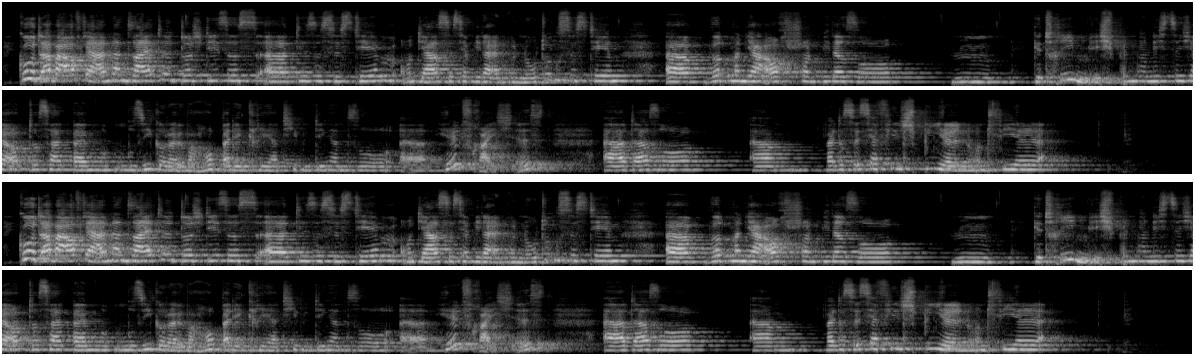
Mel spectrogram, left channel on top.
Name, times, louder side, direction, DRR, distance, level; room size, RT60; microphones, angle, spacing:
voice 1, 0.2-8.9 9.5-9.9 10.3-18.8 19.4-19.9 20.1-22.3, right 1 dB, 5° right, 3 dB, 1.4 m, -24 dB
18.0 x 15.0 x 2.2 m, 1.3 s
head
